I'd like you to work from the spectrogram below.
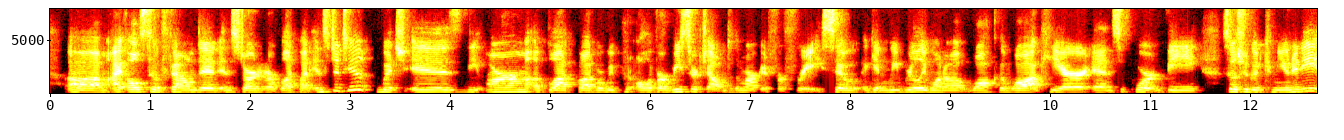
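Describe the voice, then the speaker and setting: A woman's fairly low voice with an American accent, moderate pace and fairly even intonation, over noticeable background noise. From US South, Charleston, South Carolina. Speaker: marketing executive. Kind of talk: interview. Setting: video call.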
